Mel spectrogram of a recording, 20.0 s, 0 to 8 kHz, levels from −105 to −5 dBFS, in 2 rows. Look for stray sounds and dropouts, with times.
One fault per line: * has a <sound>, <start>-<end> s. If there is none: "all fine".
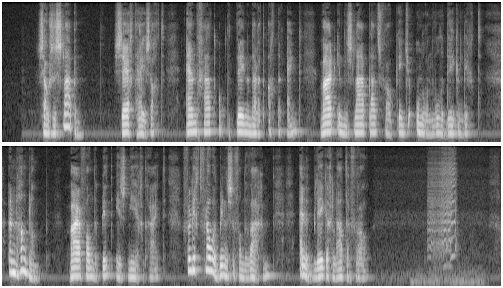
* has a squeak, 18.1-19.7 s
